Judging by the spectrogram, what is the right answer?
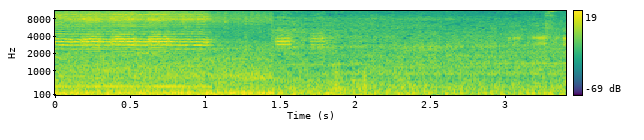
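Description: Heavy road traffic on the way back from Sangam Vihar: a steady, dense rumble of cars and motorbikes, with a sustained horn tone near the start before the noise settles into a continuous roar.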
